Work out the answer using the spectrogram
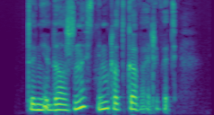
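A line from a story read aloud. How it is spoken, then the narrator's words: Male mumble. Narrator (Russian): пробормотал он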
